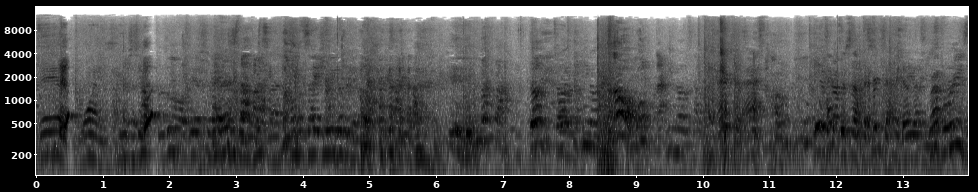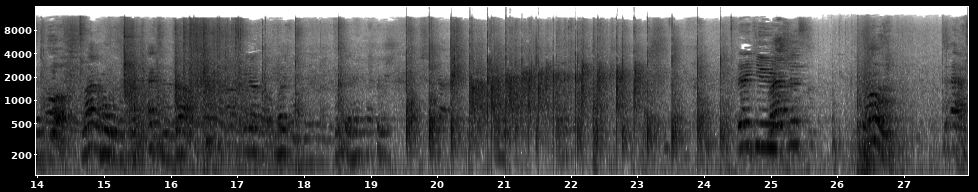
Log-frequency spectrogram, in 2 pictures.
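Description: Young men shout and talk with excitement nearby.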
